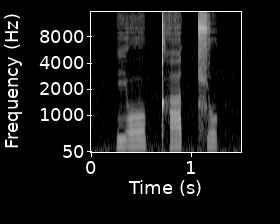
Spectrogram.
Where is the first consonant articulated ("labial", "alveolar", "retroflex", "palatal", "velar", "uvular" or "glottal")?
palatal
